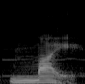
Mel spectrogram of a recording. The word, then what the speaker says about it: maai: our last topic of the day this is my so what is my I'm going to talk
